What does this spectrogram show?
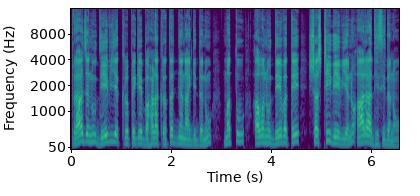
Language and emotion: Kannada, neutral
